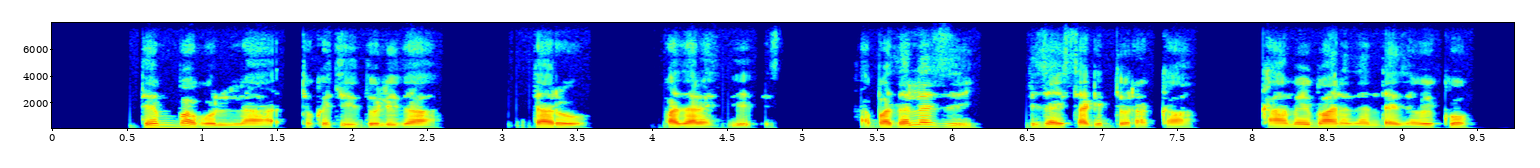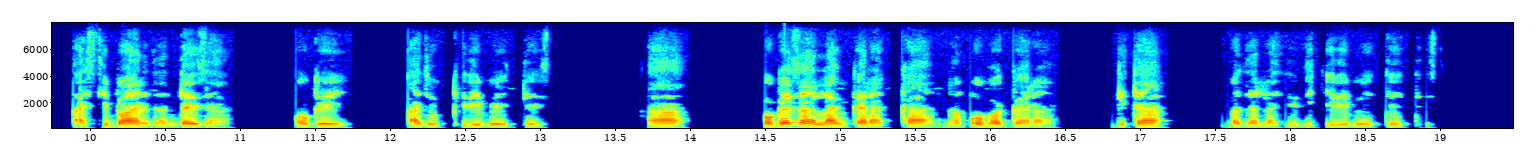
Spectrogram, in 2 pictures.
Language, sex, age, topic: Gamo, male, 18-24, agriculture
